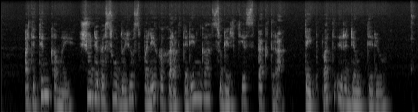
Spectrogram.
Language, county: Lithuanian, Tauragė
